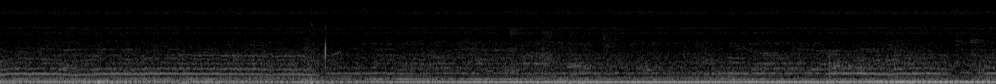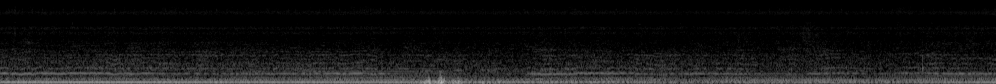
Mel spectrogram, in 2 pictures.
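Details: Bees at work pollinating, giving a steady low droning hum with a fainter wavering tone above it that rises and falls slightly. The hum runs unbroken for the whole stretch, with one short sharp knock about two thirds through.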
